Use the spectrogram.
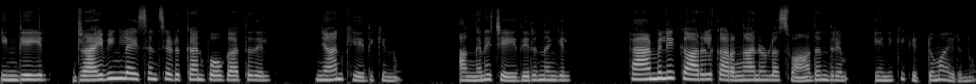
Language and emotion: Malayalam, sad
